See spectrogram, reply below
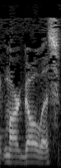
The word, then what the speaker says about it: Margolis: Just spell it like Margolis, like I used to say it before I finally learned how to say it right.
